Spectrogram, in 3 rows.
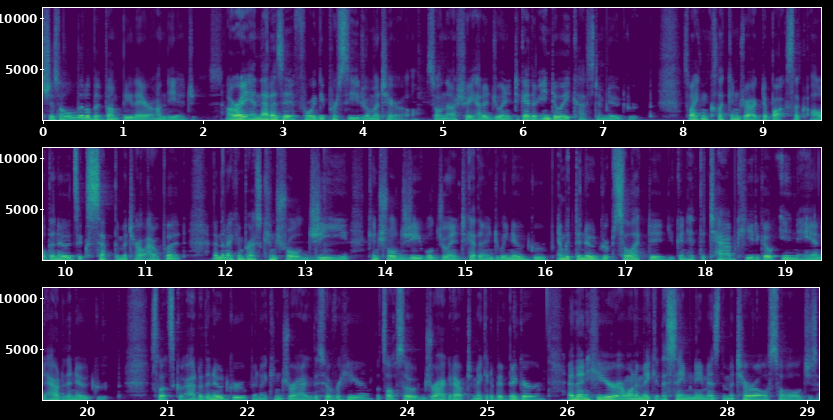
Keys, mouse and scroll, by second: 1.8 click, 2.2-2.9 scroll down 1, 2.4 middle click, 2.9-3.8 scroll up 1, 3.8-6.1 scroll up 1, 6.1 click, 8.0-10.4 drag, 13.0 ctrl+g, 14.6-16.1 scroll up 1, 16.1 Home, 16.1-16.5 scroll up 1, 16.5-17.8 drag, 18.1 middle click, 18.7 Tab, 19.1-21.1 scroll up 1, 19.4 Tab, 21.4-23.5 drag, 23.0 middle click, 23.2-23.7 scroll up 1, 24.3-26.2 drag, 25.3-26.2 scroll up 1, 26.2 scroll up 1, 26.6 ctrl+click, 26.9 ctrl+c, 27.4 click, 28.2 ctrl+v, 28.5 click.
